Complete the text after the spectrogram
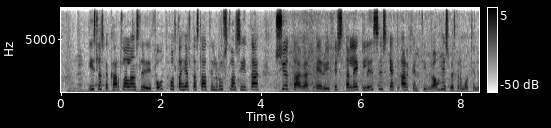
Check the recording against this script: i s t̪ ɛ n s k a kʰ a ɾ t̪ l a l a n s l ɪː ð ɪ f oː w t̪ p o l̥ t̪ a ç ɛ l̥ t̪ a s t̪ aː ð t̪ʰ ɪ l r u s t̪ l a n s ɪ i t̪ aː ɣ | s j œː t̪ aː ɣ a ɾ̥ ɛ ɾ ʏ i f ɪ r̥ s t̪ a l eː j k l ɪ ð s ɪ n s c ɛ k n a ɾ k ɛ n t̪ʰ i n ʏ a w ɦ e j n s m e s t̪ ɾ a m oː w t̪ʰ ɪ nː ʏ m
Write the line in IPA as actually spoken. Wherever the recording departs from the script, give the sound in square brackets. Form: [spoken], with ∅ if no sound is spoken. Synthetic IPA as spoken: i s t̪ ɛ n s k a kʰ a ɾ t̪ l a l a n s l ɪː ð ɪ f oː w t̪ p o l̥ t̪ a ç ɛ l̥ t̪ a s t̪ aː ð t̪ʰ ɪ l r u s t̪ l a n s ɪ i t̪ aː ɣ | s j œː t̪ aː ɣ a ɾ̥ ɛ ɾ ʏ i f ɪ r̥ s t̪ a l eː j k l ɪ ð s ɪ n s c ɛ k n a ɾ k ɛ n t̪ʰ i n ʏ a w ɦ e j n s m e s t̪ ɾ a m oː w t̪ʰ ɪ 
